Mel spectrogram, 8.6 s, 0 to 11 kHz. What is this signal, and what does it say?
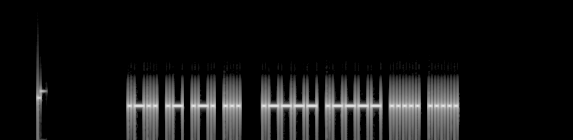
Morse code, heard as a keyed tone, about 25 wpm, 700 Hz. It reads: LARS 1155
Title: CWT Exchange 25wpm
